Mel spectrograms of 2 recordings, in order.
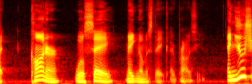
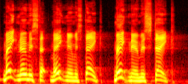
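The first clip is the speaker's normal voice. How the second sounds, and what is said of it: Conor McGregor impression, Irish accent sounding English. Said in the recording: “Conor McGregor ... Irish accent? ... What is that, English? That's too English. ... Mine always goes English, you know? ... There's no Irish accent in here for whatever reason.”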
